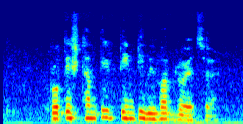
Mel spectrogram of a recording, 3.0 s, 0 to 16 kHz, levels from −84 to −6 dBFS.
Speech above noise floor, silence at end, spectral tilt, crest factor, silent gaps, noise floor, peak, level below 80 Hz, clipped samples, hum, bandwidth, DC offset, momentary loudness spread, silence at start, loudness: 29 dB; 0.3 s; -9 dB/octave; 16 dB; none; -51 dBFS; -8 dBFS; -48 dBFS; under 0.1%; none; 7.2 kHz; under 0.1%; 13 LU; 0.65 s; -23 LUFS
